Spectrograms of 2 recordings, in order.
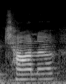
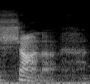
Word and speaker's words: Chana: her name is forget the stock card it's pronounced i'll say shauna shana or some people say chana but it's shauna and i have her in the color mermaid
